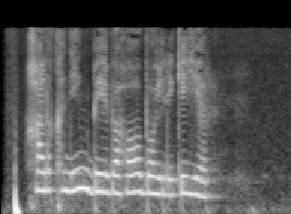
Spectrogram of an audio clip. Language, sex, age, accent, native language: Uzbek, female, 19-29, Farg'ona, Uzbek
